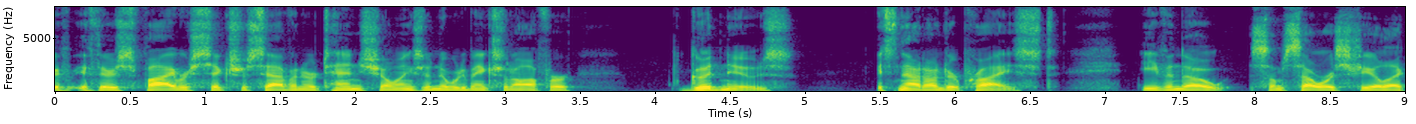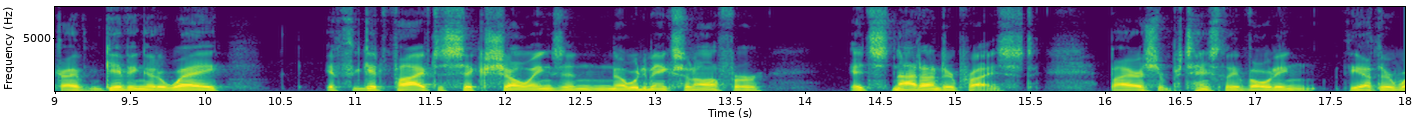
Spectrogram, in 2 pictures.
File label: harsh feedback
